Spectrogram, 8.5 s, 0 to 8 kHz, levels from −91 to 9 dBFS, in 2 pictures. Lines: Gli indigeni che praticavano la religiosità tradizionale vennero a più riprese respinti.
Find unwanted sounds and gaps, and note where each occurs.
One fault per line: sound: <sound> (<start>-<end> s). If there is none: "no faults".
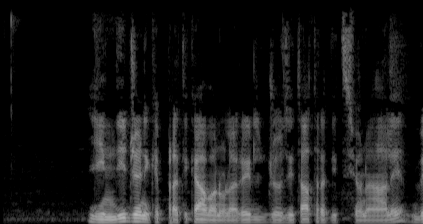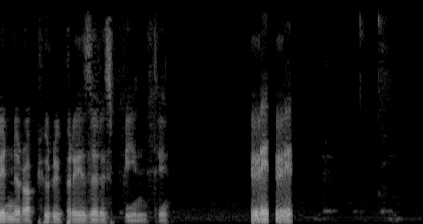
sound: laugh (6.7-7.2 s)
